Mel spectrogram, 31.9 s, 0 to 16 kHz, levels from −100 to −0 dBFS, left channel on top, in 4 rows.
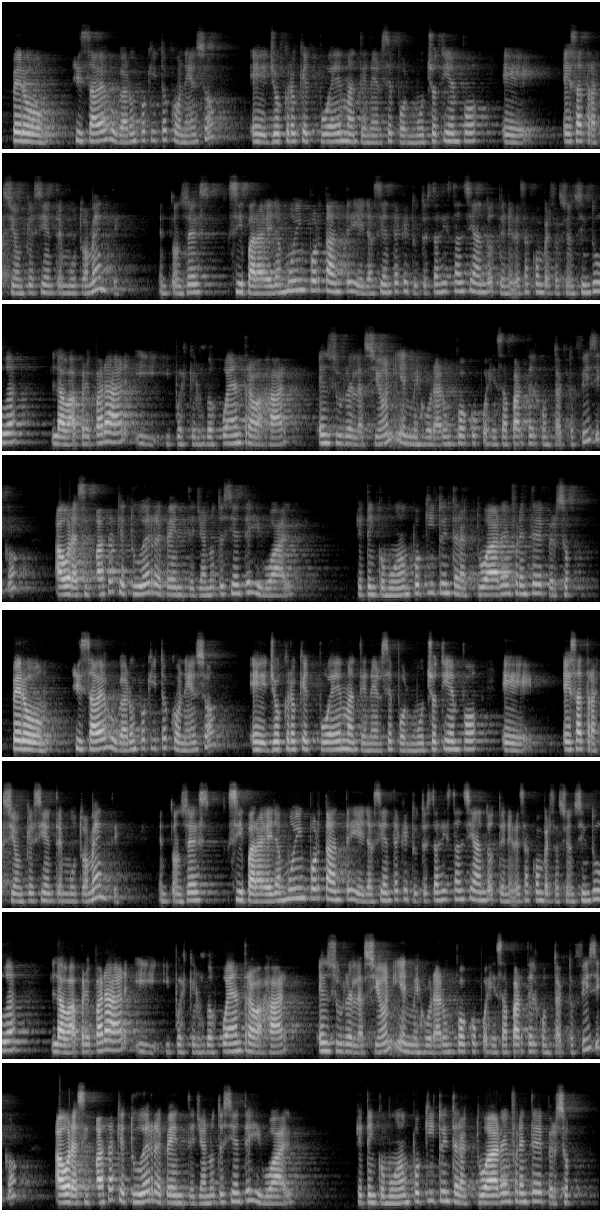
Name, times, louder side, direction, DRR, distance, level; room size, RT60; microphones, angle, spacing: voice 1, 0.2-0.6 1.0-2.9 3.3-6.3 6.7-7.1 7.5-9.4 10.1-10.7 11.0-16.1 16.6-18.0 18.3-19.8 20.2-23.4 23.7-24.1 24.6-27.8 28.7-31.5, right 4 dB, 60° right, 13 dB, 1.0 m, -33 dB
26.0 x 20.0 x 5.7 m, 1.1 s
head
